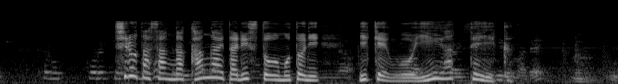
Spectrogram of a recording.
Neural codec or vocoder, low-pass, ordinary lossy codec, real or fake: none; none; none; real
